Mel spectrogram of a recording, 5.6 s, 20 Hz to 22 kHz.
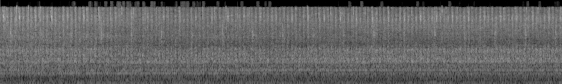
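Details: Skoda Octavia Tour 1.4 16-valve, 630,000 km, hot idle after half a day's driving, no error codes, engine runs evenly; steady light tapping about three per second over the engine note, knock of unknown origin.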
